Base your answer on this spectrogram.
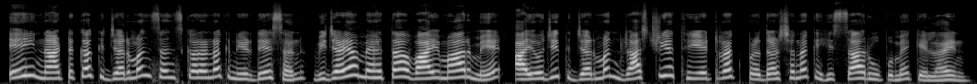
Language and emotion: Maithili, neutral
